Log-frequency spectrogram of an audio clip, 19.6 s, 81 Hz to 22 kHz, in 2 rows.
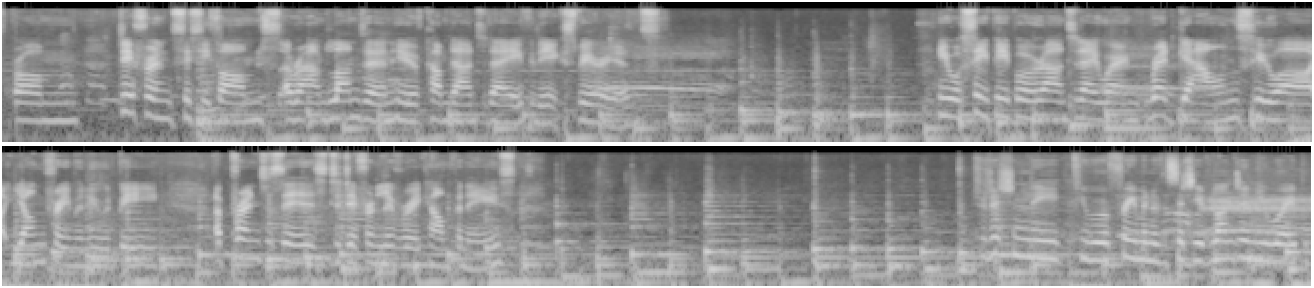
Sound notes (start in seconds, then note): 4.5 sheep bleating; 14.3 pizzicato string music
